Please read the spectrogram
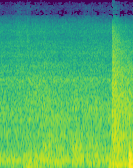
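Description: Steady background hum and hiss of the lab room, with a faint low bump about half a second in; a man starts speaking near the end.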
